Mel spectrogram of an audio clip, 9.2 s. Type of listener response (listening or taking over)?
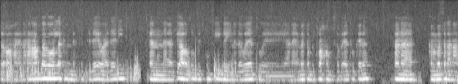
listening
